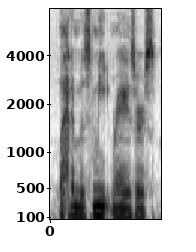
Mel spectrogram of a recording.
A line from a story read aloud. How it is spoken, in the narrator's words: she whispers in answer to his arched eyebrows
